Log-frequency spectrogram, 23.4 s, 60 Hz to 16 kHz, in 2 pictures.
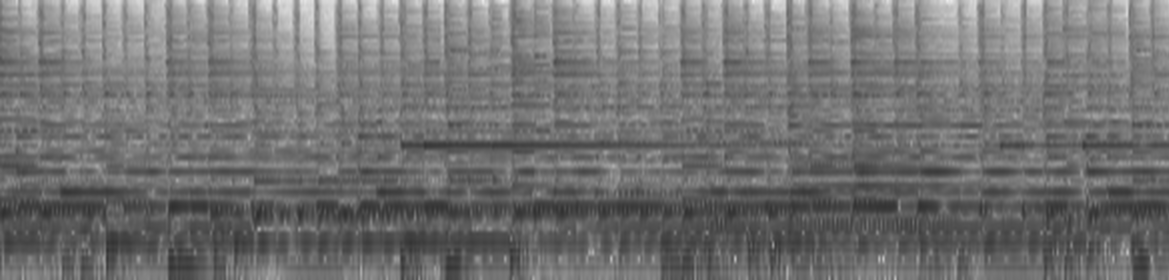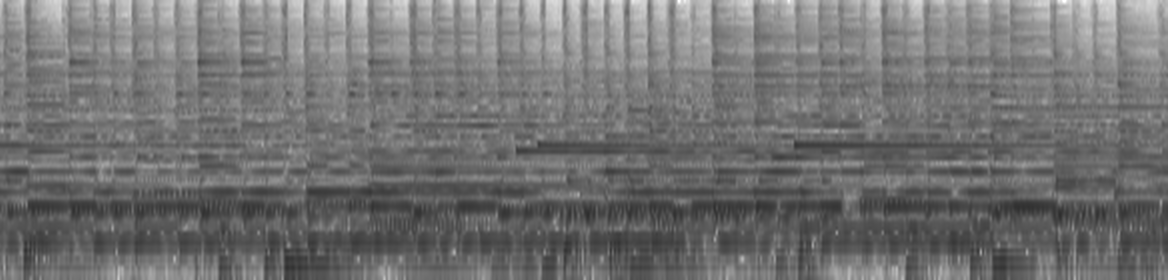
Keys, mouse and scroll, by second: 3.2 click, 4.5-5.0 typing, 6.6-9.4 typing, 10.0 right click, 11.6-13.2 typing, 13.2 right click, 15.2 click, 16.3-17.4 typing, 18.4 click, 19.5-22.4 typing, 22.6 right click.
